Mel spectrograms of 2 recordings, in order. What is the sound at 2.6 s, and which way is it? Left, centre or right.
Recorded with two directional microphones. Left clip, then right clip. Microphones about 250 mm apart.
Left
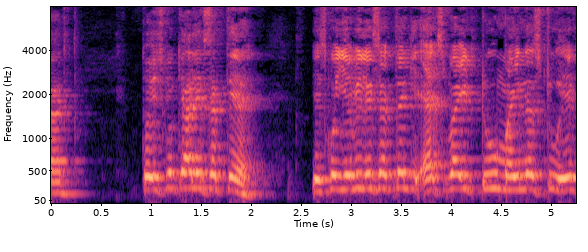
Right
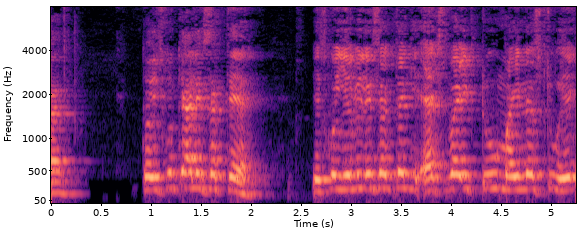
Speech, left.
